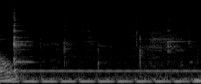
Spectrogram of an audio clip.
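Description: A few light clicks and clinks of kitchen containers being handled on a counter, over a steady low hum with a faint held tone.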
